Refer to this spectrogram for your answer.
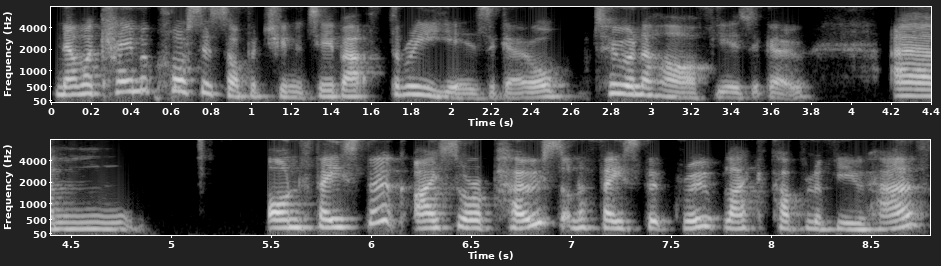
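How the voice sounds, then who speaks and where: In a British accent, a woman with a fairly high pitch races along at a very fast pace, her pitch swinging very widely. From UK. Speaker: network marketing presenter. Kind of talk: sales pitch.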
